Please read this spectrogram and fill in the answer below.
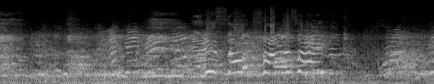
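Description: A woman's voice speaking through tears, the words not intelligible.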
